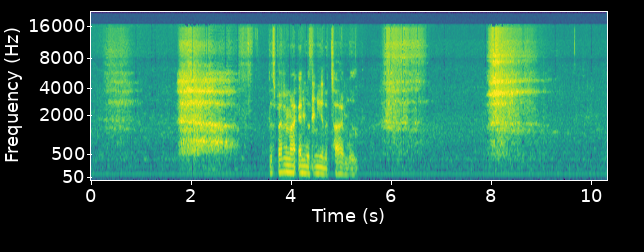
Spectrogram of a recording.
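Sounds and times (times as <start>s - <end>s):
deep breath: 0.2s - 1.0s, 1.8s - 3.2s, 5.8s - 6.7s, 7.9s - 9.2s
speech: 3.6s - 6.0s.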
